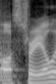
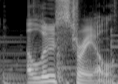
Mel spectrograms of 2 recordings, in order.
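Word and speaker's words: Alustriel: was saying it wrong it's not austrial it's austrial austrial austrial because lustrous mhm uh Tasha Tasha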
